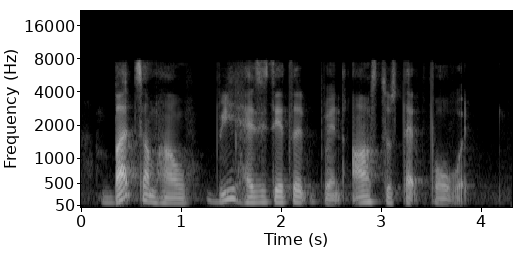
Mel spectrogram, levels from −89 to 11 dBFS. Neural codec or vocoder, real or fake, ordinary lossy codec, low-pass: codec, 16 kHz, 6 kbps, DAC; fake; none; none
